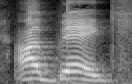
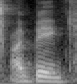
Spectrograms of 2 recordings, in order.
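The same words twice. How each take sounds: First: Louder, forceful "I beg"; emphatic dismissal. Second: Low, soft "I beg"; quiet dismissal. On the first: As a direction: repeat it with real force. Same words repeated with force. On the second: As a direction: brush it off under your voice. Dismissive aside, then repeated emphatically. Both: Real, not acted.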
